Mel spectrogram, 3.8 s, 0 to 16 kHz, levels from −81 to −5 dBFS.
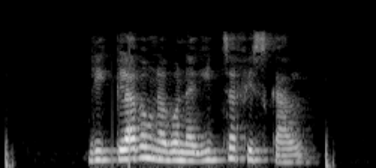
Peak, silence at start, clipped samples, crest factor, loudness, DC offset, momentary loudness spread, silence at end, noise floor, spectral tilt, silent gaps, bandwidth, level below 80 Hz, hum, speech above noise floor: -6 dBFS; 0.05 s; under 0.1%; 18 dB; -23 LUFS; under 0.1%; 23 LU; 0.45 s; -77 dBFS; -6.5 dB/octave; none; 8 kHz; -50 dBFS; none; 55 dB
